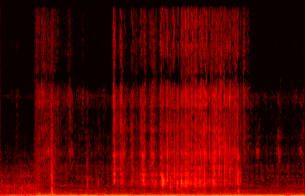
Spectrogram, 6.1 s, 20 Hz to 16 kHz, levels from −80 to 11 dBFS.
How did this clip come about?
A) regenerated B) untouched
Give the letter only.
A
